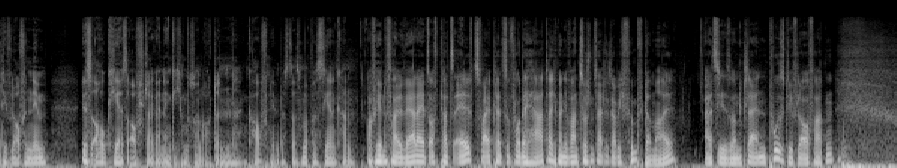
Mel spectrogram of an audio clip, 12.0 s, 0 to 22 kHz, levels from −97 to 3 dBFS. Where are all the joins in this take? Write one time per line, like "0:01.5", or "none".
0:01.0
0:04.8
0:06.3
